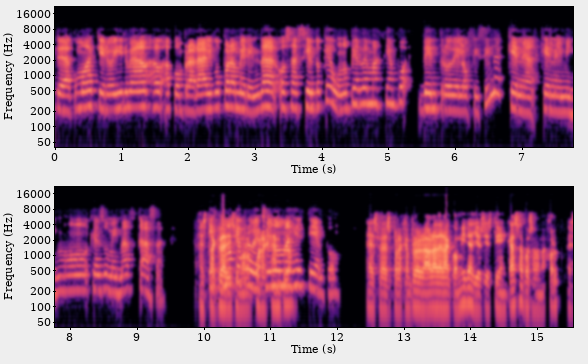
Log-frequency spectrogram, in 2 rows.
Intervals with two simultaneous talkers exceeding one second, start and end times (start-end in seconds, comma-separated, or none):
10.1-11.5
